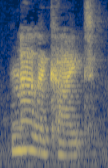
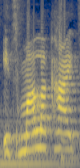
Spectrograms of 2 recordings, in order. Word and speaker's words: malachite: right it was malachite alexa how do you pronounce malachite i pronounced that malachite but i'm always working on how i say things and i might not have it right so alexa has said it google has said it it's malachite it's malachite okay so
